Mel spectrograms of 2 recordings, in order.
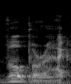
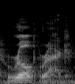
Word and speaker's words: Roporak: Not Voporak, Roporak.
